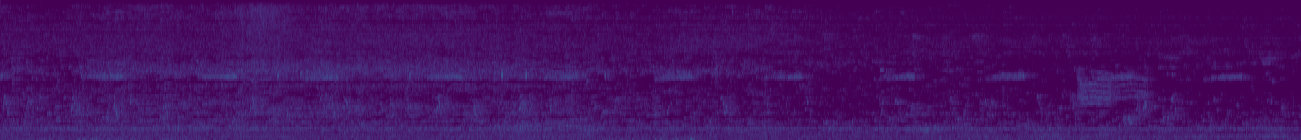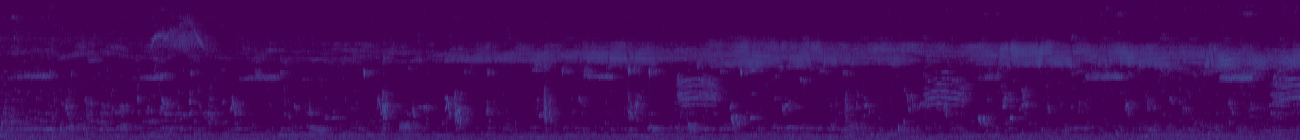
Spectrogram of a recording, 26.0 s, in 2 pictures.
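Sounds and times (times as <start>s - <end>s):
low background rumble: 0.0s - 11.4s.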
